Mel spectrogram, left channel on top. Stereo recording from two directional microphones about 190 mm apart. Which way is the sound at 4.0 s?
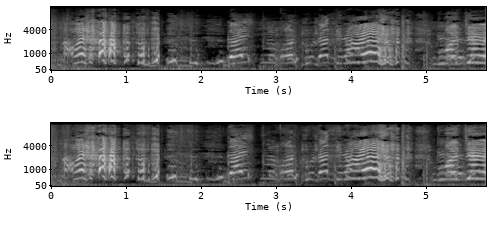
20° right (ahead or behind).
